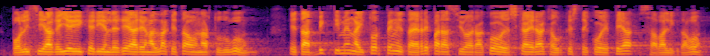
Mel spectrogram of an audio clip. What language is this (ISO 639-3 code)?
eus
